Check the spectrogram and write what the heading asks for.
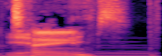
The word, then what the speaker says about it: Thames: well yeah Darla's qrr taught us how to correctly pronounce the River Thames yeah there's a river times you're maintained you there's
